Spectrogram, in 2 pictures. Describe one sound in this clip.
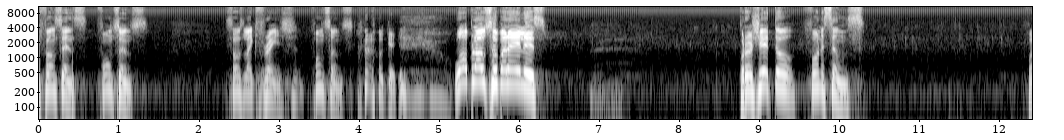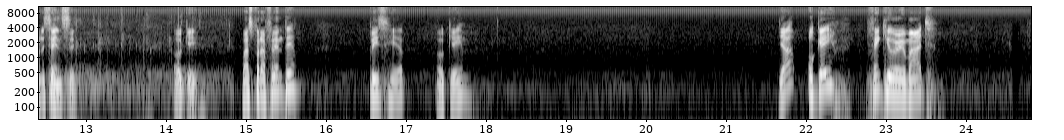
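A man speaks with animation through a microphone and loudspeakers in a large echoing hall.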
